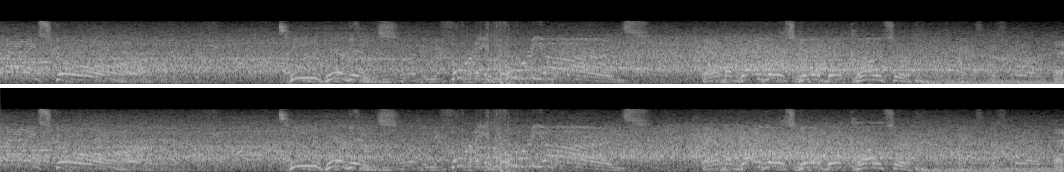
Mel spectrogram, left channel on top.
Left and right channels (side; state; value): both; normal; correlation 0.48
